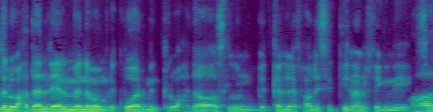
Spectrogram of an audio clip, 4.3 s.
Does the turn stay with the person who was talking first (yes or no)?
no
